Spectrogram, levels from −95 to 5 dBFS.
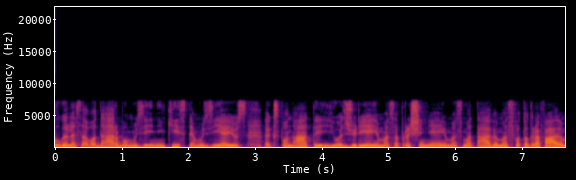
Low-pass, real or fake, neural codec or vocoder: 7.2 kHz; fake; codec, 16 kHz, 16 kbps, FreqCodec, larger model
